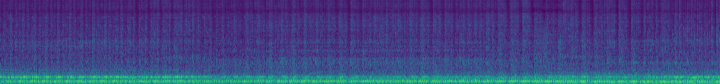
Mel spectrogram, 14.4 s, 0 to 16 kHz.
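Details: 2000 Mustang GT 4.6 V8, forged bottom end, bored 30 over, Patriot stage 3 heads, shorty headers, Borla cat-back: fast light top-end tick over lumpy idle, quickening with throttle blips; owner suspects failed cheap valve guides or timing chain, unconfirmed.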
